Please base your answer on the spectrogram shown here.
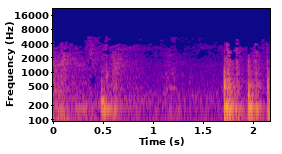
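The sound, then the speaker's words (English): Lid being put on a box loaded with cobblestones, heard as hollow knocks and clunks: one soft bump early, then three quick, louder thuds close together near the end. “Now, right, put the lid on.”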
